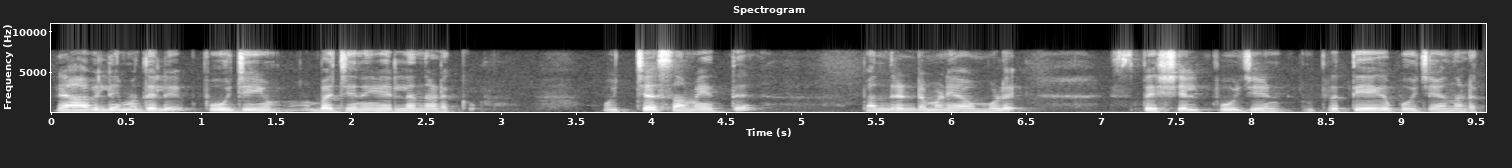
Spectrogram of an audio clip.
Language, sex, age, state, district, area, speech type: Malayalam, female, 30-45, Kerala, Kasaragod, rural, spontaneous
